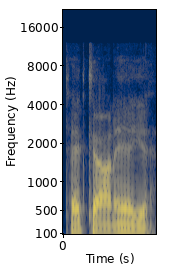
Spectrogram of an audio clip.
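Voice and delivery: mock call-out. Quoting a sitcom line.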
